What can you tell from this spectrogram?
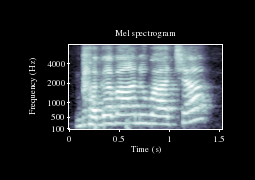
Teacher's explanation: One, Bhagavanuvacha, Mahaprana should be clearer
